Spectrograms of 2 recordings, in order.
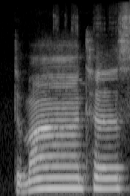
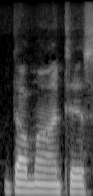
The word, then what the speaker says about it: Domantas: Say his name one more time. – Dontas Sabonis. – Dontas? – Damantas. Damantas Sabonis. – Domantas. – Damantas Sabonis. – Yeah, someday you'll get it.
